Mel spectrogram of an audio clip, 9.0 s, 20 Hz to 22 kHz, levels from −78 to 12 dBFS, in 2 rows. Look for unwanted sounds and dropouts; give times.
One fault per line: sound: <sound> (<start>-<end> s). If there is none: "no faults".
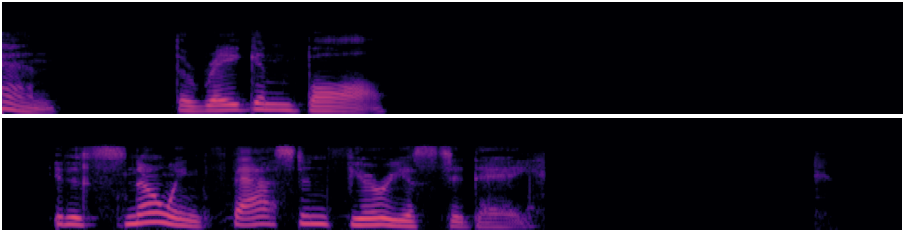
no faults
